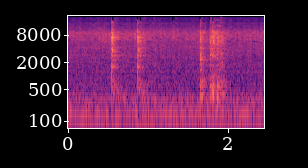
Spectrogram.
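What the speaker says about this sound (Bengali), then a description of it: "এখন আমি যে মশলাটা করে রেখেছিলাম দিয়ে দিলাম আর সাথে গুঁড়ো মশলা দিয়ে দিলাম হলুদ জিরে ধনে" Spice paste with turmeric, cumin and coriander powder frying over fried potatoes in a pan for vegetarian aloo dum, under a steady low sizzle with four close, scraping stirs in two pairs.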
